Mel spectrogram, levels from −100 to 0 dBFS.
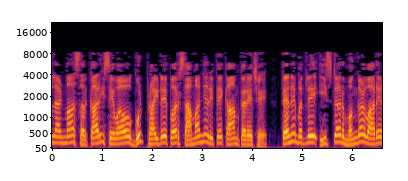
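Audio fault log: Throughout, transcoding between lossy codecs: the speech stops at 8.3 kHz and carries layered codec artefacts, likely from an MP3 near 32 kbit/s re-encoded as WMA near 64 kbit/s.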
